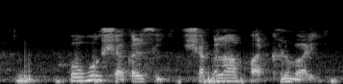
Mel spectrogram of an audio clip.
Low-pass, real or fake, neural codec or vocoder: 5.4 kHz; fake; vocoder, 24 kHz, 100 mel bands, Vocos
